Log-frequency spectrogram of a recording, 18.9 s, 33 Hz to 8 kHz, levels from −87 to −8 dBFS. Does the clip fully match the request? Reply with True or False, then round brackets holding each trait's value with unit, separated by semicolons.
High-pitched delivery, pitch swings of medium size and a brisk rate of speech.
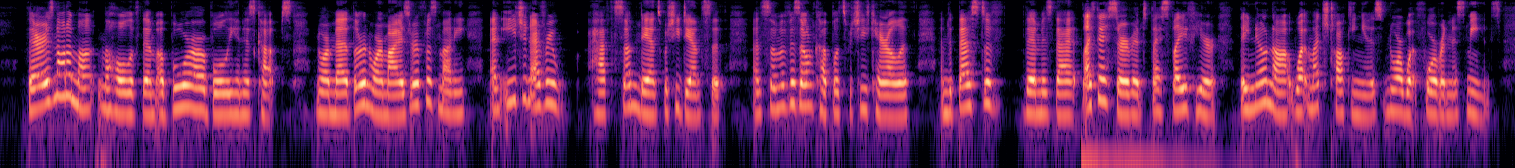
True (210 Hz; 4.6 semitones; 215 wpm)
